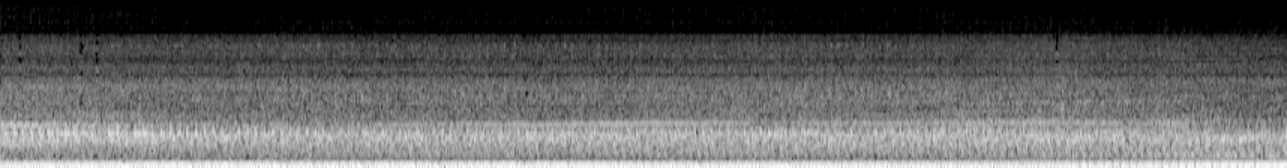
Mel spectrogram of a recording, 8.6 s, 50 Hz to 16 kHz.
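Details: Original 1970 Chevy Nova SBC 350ci 300hp V8, first start after rebuild: loud, deep, even idle with steady lope, no knocks or ticks; normal idle.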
